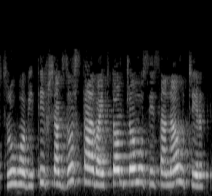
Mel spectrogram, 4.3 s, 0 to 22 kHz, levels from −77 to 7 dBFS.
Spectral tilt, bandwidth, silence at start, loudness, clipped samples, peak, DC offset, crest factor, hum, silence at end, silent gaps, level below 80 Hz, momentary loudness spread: -1.5 dB/octave; 7.6 kHz; 0.15 s; -17 LUFS; under 0.1%; -2 dBFS; under 0.1%; 16 dB; none; 0 s; none; -72 dBFS; 9 LU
